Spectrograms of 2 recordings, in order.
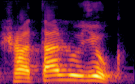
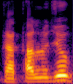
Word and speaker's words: Çatalhöyük: Pero este es muy suave, parecido a la S, casi como la S, Çatalhöyük. Eso es pues nada más un recorderis ahí. Pero nosotros quedamos bien, cuando decimos Çatalhöyük, nadie se va a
